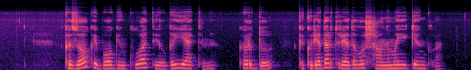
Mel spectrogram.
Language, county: Lithuanian, Marijampolė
